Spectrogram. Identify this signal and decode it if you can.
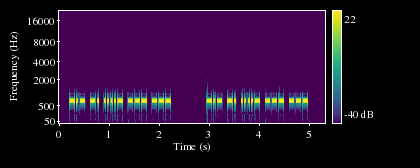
Morse code, heard as a keyed tone, about 36 wpm, 700 Hz. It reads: KN4OO KN4OO
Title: USA Call Signs - 5 Characters - Repeated 3x - 35wpm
